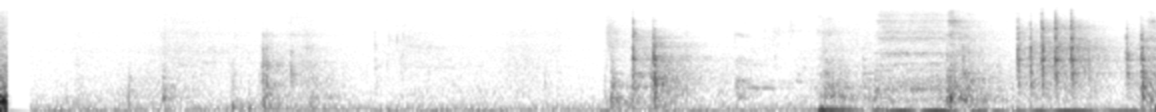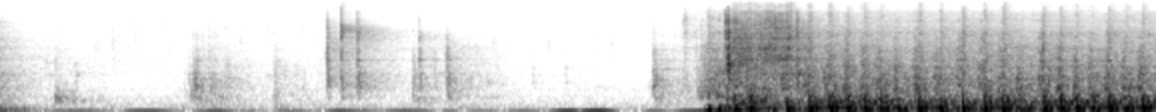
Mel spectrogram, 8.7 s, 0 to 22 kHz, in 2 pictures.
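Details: 2008 Honda CRF450R with new engine, reassembled after the kickstart was skipping teeth (owner suspects internal kickstart gears); after handling clatter it fires and settles into a loud steady run with no knocking; sounds healthy.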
